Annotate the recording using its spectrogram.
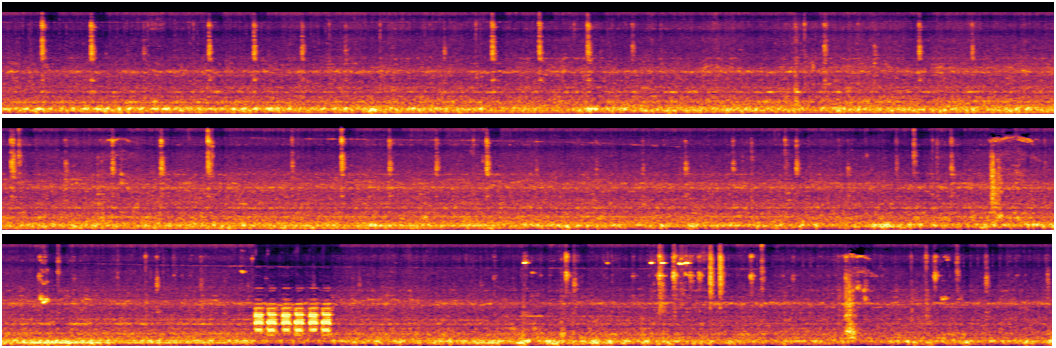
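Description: Steady low engine and road rumble inside a semi-truck cab cruising on a motorway, with faint light clicks scattered through it. About three-quarters of the way in, a short loud pitched tone sounds for under a second.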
